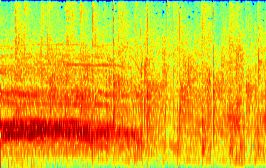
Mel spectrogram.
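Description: crowd, audience applause and cheering

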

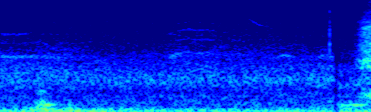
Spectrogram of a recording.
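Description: bird, seagulls calling

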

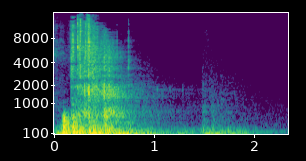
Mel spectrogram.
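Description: sound effect, door slamming shut

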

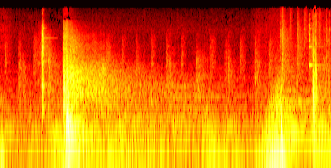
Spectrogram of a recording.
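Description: impact, gunshot

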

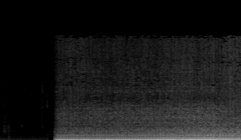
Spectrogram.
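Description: vehicle, car engine revving

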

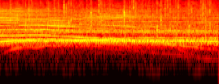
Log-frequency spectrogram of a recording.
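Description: crowd, audience applause and cheering

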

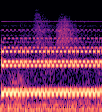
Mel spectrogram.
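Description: household object, telephone ringing

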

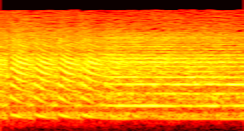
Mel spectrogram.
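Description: signal or alarm, buzzer going off

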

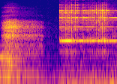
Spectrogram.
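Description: signal or alarm, bells ringing

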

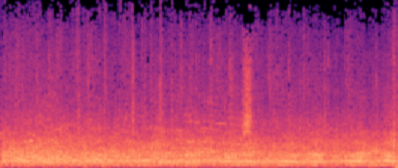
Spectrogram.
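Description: crowd, stadium crowd roaring

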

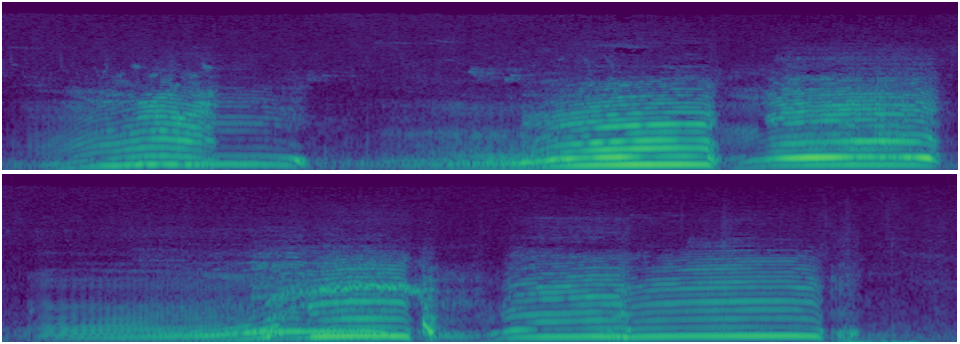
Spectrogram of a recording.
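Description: animal, cattle mooing

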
